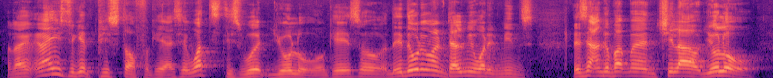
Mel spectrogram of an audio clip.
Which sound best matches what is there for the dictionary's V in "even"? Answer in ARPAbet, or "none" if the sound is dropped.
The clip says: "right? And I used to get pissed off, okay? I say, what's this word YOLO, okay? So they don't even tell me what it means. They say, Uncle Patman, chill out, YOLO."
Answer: W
